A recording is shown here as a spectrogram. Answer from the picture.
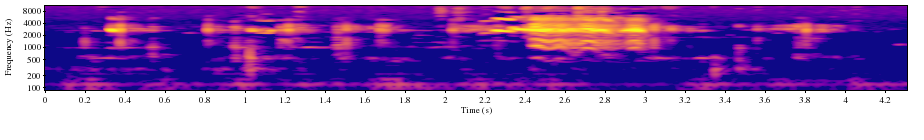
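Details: Teco, a newborn Pinscher pup, cries loudly. Scattered clicks and smacks lead into a dense, high-pitched wailing squeal lasting about a second, then quieter clicking, all over a constant low hum.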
